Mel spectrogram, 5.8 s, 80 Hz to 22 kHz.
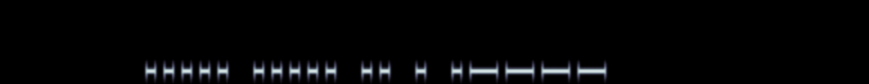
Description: Morse code, heard as a keyed tone, about 20 wpm, 700 Hz. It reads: 55IE1
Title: Five Challenging Letter-Number Combinations 20wpm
